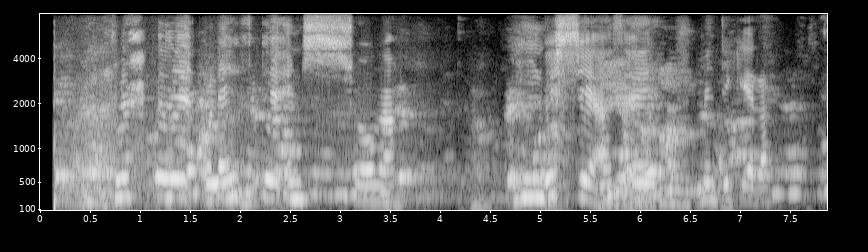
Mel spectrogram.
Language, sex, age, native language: Icelandic, female, 12, Icelandic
